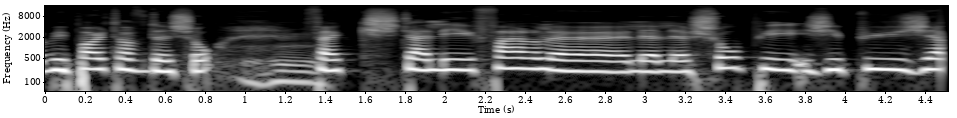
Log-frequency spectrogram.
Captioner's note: in french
